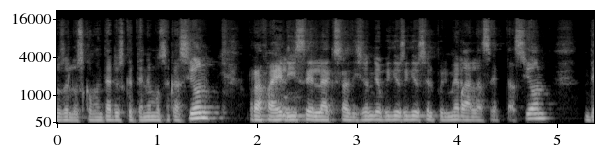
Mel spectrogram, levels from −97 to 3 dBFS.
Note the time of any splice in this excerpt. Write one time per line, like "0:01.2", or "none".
0:01.1
0:02.3
0:03.4
0:04.0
